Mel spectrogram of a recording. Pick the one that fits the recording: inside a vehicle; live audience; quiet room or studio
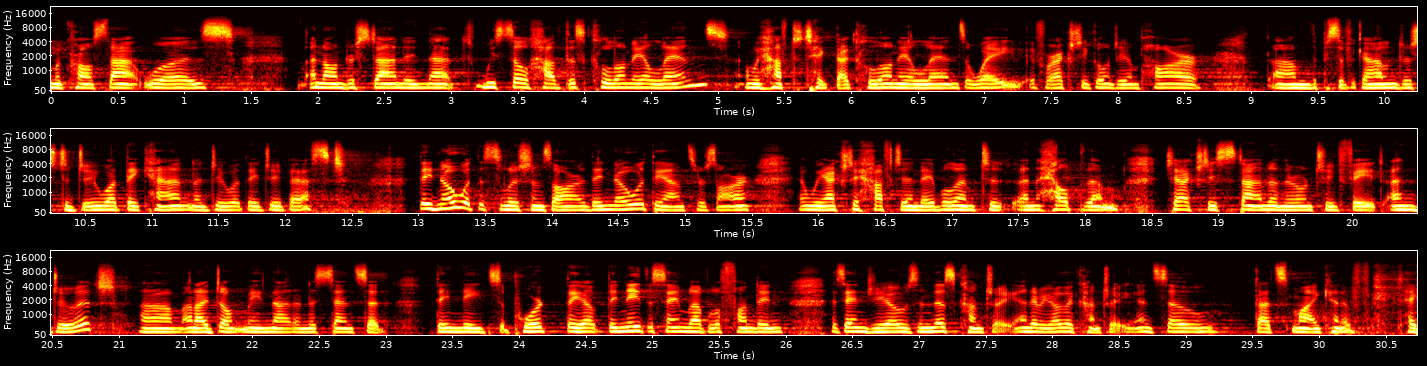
live audience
